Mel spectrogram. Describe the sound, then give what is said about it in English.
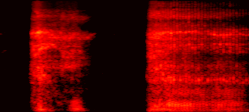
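A person imitates a roar twice, a short growling burst followed by a longer, louder rasping one, with a brief silence between them. “Roar.”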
